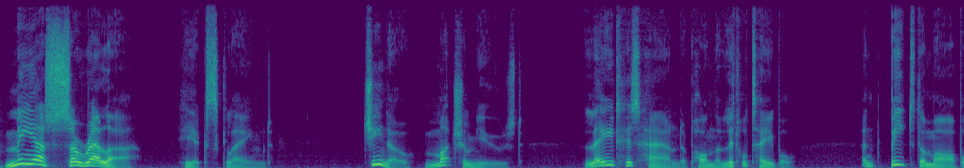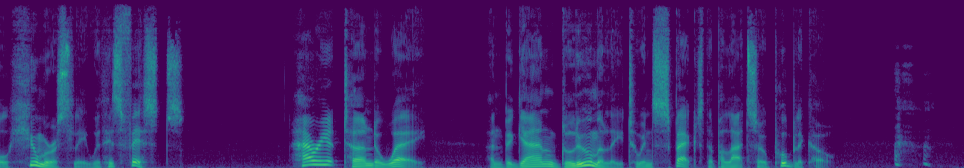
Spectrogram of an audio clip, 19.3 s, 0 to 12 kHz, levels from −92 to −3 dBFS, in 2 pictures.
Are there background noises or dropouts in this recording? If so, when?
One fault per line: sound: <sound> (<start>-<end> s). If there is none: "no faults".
sound: laugh (18.6-19.0 s)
